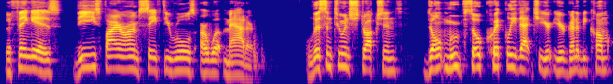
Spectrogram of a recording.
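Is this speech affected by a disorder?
No.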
